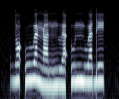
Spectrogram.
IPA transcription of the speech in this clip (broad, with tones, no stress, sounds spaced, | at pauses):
d ɔ˥˩ ʔ w u˥˩ a̯ ŋ a˨˩ n ŋ ɯ˩˦ a̯ ʔ u˦˥ n m u˦˥ a̯ d e˥˩ k̚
